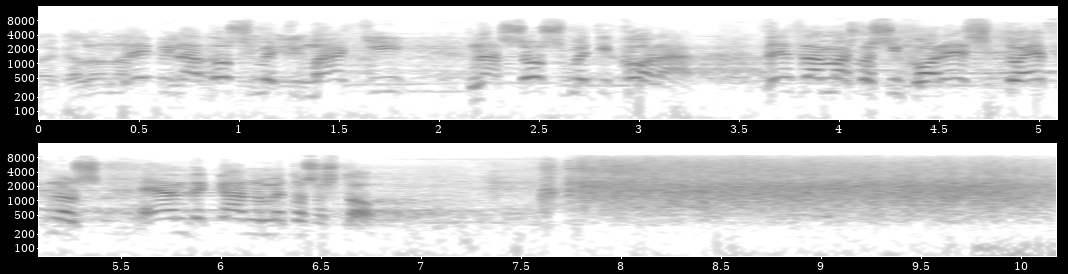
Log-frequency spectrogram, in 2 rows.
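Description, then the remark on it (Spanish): A voice speaks for several seconds, then loud, sustained applause from a large parliamentary assembly swells up as parliament approves a bailout plan with harsh austerity measures, filling the last couple of seconds. “Un aplauso que significa despedir a uno de cada cinco empleados públicos y rebajar un 22% el salario mínimo para poder recibir el segundo paquete de ayudas por parte de Europa”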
